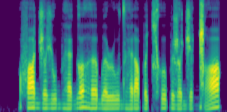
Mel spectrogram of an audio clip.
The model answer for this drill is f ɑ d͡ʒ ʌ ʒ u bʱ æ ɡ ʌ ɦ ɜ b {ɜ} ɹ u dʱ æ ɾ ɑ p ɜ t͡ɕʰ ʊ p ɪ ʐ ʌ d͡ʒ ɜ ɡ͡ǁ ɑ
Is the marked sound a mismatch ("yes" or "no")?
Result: no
